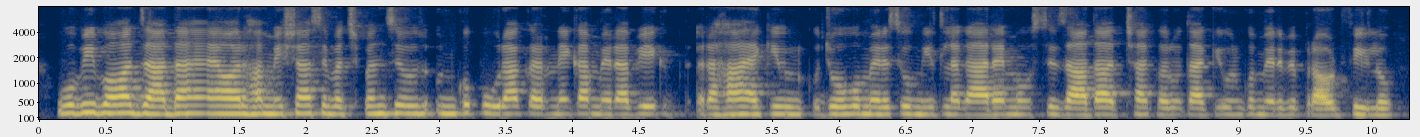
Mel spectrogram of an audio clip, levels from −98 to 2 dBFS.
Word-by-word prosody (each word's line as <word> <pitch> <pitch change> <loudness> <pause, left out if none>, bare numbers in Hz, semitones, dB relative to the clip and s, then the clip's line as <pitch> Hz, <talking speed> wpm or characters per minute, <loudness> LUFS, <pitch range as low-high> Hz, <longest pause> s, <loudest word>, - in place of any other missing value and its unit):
वो 215 0 +2
भी 230 +2 +3
बहुत 220 0 +5
ज़्यादा 205 0 +4
है 210 -1 +1
और 200 0 +6
हमेशा 200 +1 +2
से 210 0 -4
बचपन 195 +1 -1
से 215 +2 -1
उनको 205 0 -1
पूरा 200 -2 0
करने 195 -1 -2
का 200 0 0
मेरा 185 -1 -1
भी 195 - 0
एक 200 - -7 0.3
रहा 190 0 0
है 185 -1 +3
कि 195 - -3
उनको 185 -1 -5
जो 190 +2 0
वो 195 0 0
मेरे 185 -1 +1
से 185 +1 -4
उम्मीद 185 -1 -5
लगा 180 -2 0
रहे 180 +1 +2
हैं, 180 - -8
मैं 185 - -5
उससे 180 +1 -9
ज़्यादा 180 +1 +3
अच्छा 185 +1 -3
करूँ 180 -1 -6
ताकि 175 +1 -2
उनको 185 0 -11
मेरे 175 -1 -5
पे 180 +1 -10
प्राउड 170 -1 0
फील 180 -3 -2
हो। 170 - -1
195 Hz, 240 wpm, -20 LUFS, 185-200 Hz, 0.3 s, और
